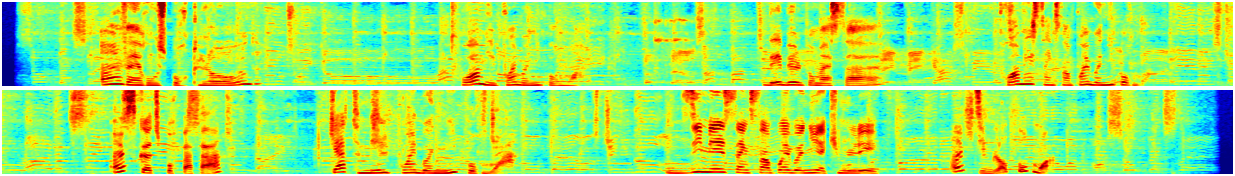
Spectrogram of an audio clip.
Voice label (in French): annonceur comedie promo amical avec sourire affirme medium; saq points bonis; adulte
